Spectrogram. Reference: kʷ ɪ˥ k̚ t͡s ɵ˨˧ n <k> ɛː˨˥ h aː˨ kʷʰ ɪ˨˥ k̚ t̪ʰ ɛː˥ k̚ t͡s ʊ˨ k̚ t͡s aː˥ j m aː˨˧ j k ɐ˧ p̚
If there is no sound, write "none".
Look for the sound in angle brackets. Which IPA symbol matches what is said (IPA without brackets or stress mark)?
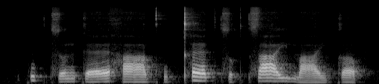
k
